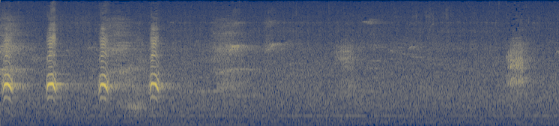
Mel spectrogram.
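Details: A seven-week-old baby white-handed gibbon (Hylobates lar) gives four short, arched squeaky calls in quick succession, then falls quiet.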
